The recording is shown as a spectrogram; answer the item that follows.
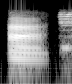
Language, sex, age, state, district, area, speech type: Tamil, male, 45-60, Tamil Nadu, Mayiladuthurai, rural, conversation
